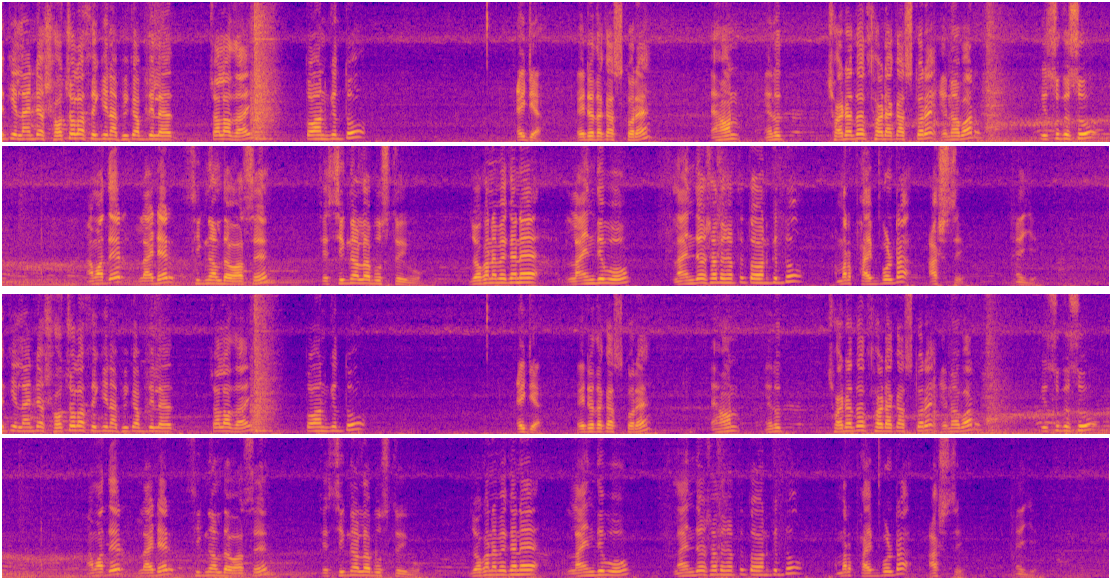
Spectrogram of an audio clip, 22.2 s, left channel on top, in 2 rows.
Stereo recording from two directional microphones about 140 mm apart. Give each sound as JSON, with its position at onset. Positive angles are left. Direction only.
{"t": 0.0, "sound": "speech", "side_deg": 0}
{"t": 4.8, "sound": "speech", "side_deg": 0}
{"t": 11.9, "sound": "speech", "side_deg": 0}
